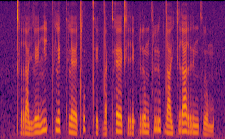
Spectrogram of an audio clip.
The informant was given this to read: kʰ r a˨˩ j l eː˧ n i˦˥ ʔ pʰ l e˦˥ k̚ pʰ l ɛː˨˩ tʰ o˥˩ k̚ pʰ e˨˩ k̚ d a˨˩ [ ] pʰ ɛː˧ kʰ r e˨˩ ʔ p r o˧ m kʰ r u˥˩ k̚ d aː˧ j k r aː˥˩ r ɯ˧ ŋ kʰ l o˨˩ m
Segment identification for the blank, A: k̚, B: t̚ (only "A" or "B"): A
